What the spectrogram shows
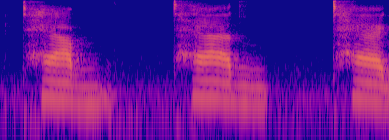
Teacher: i want you to put full voicing on that final voice stop listen tab tad tag remember the vowel is going to change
